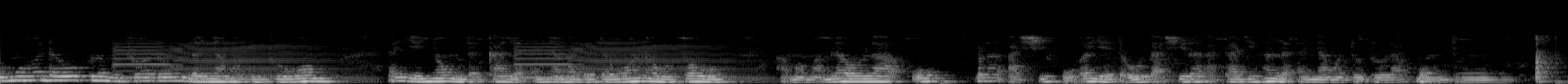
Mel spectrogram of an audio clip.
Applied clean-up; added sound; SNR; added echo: none; Wind instrument, woodwind instrument; 17 dB; reverberation time 0.6 s.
